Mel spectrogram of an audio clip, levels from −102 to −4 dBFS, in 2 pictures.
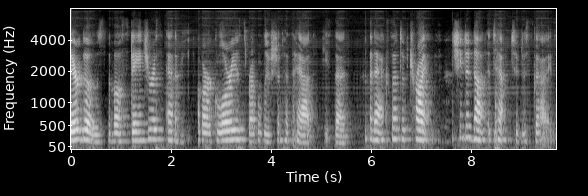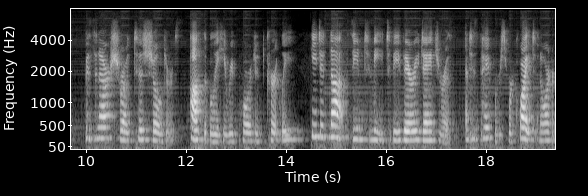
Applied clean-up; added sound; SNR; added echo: neural separator model SepFormer DNS4.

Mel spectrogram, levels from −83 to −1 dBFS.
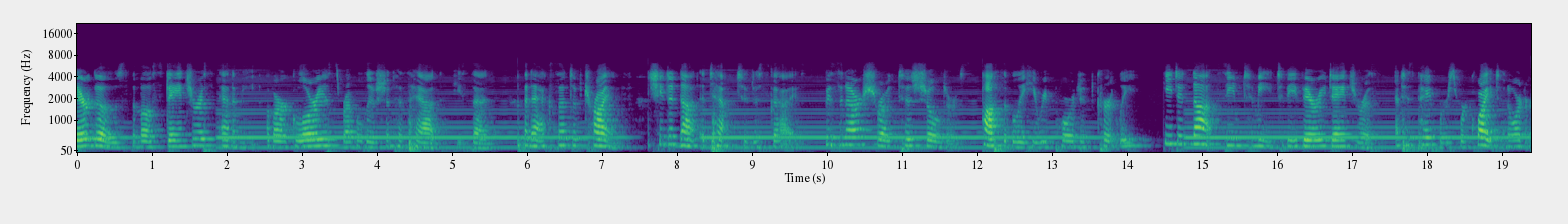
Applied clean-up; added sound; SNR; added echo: none; Wind instrument, woodwind instrument; 7 dB; reverberation time 0.5 s.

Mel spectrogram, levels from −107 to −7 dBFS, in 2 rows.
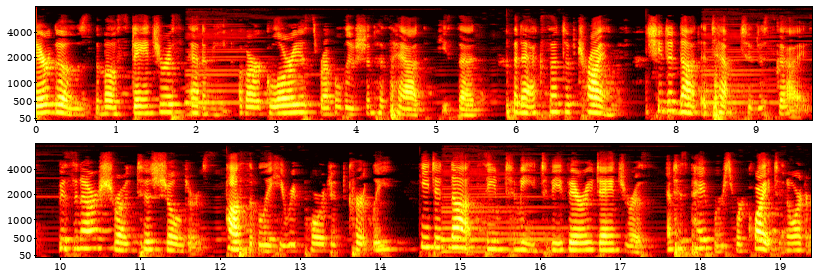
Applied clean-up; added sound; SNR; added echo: classical method WPE with log-MMSE.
